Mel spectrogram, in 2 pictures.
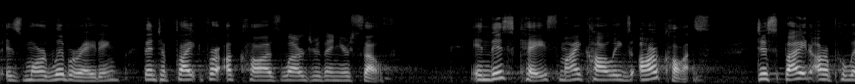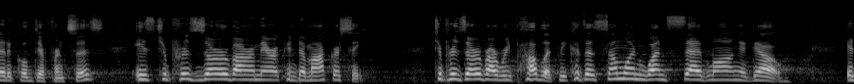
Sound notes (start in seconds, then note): none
